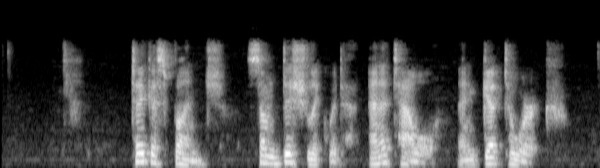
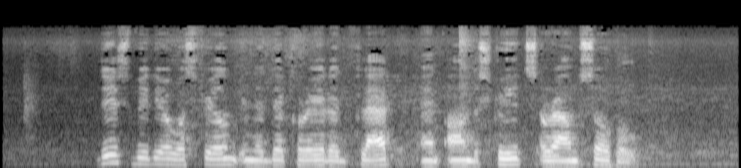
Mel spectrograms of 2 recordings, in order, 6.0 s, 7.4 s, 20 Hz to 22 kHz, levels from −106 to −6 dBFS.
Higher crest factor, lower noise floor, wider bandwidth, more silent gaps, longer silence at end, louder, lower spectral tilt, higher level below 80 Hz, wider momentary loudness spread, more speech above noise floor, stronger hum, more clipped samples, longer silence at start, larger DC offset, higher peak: about the same, 20 dB vs 18 dB; first, -72 dBFS vs -51 dBFS; second, 8.2 kHz vs 11.5 kHz; neither; second, 0.35 s vs 0.85 s; about the same, -19 LUFS vs -18 LUFS; first, -5 dB/octave vs -3.5 dB/octave; about the same, -60 dBFS vs -56 dBFS; first, 14 LU vs 10 LU; first, 54 dB vs 33 dB; neither; neither; second, 0.65 s vs 1 s; neither; about the same, -2 dBFS vs -2 dBFS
